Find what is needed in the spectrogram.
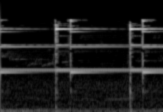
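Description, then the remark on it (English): A two-tone bell on a dark red bicycle rings twice in quick double strikes, each pair giving a bright two-tone ding that lingers and rings out clearly before the next, with no talking. “A two-tone bell.”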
